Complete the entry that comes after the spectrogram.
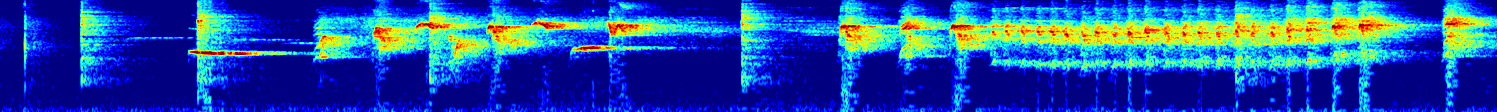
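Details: White-rumped shama (murai batu) singing a mimicry-filled song with imitations of cililin, sparrow, lovebird and canary: sharp whistled notes and slurs, then a long dense rapid buzzy-chattering trill at high pitch, ending with a bright whistle.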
